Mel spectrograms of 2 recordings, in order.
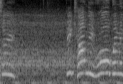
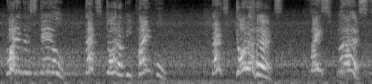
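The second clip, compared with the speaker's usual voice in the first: louder, higher, stunned play-by-play yell; excited shouting; 3 semitones higher, 7 dB louder, slower than usual. Real, not acted. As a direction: roar it like the crowd just exploded. Commentator yells at brutal spot.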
